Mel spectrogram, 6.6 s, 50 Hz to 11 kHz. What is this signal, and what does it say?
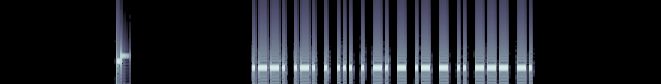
Morse code, heard as a keyed tone, about 40 wpm, 700 Hz. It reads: PRESENTATION
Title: Top 1501-1750 Words 40wpm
